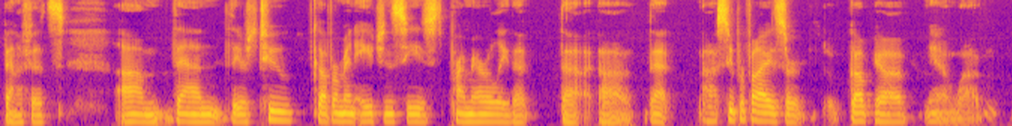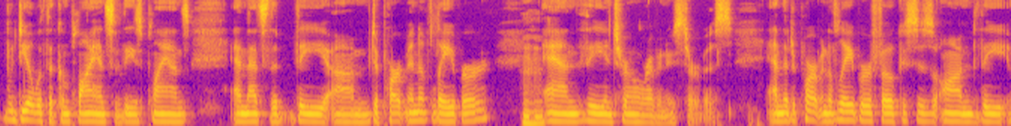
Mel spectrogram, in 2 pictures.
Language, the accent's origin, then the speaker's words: English; Philadelphia, Pennsylvania, United States; moved away as an adult; also born or lived in Virginia / California; now in Washington, D.C., United States; I'm from Philadelphia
